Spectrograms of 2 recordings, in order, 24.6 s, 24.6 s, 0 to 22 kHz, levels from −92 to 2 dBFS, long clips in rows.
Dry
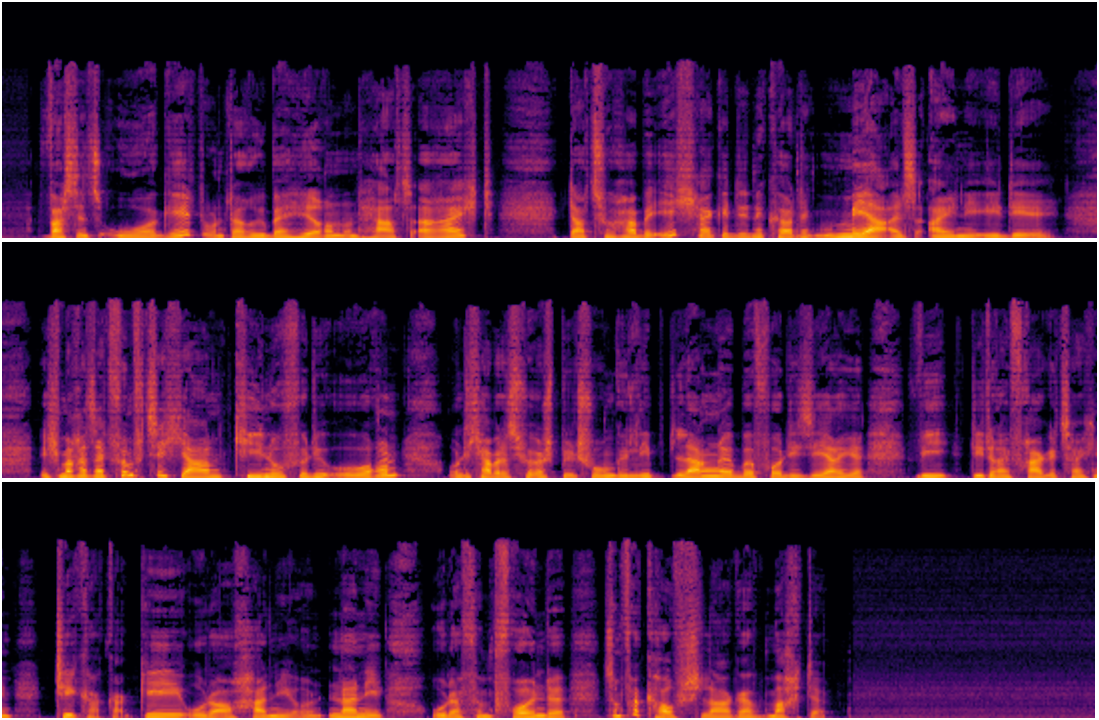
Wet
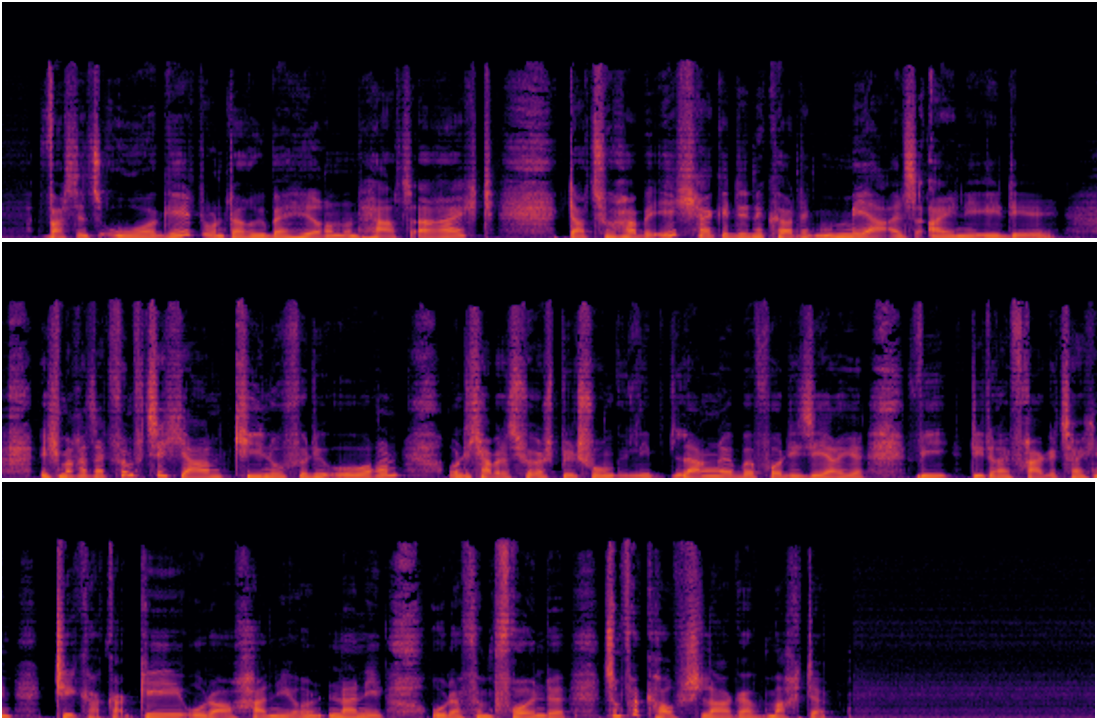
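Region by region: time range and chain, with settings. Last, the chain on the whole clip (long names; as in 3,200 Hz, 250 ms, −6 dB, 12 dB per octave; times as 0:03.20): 0:07.61–0:08.27: low-pass filter 1,100 Hz 6 dB per octave + downward compressor 1.5 to 1, threshold −29 dBFS
0:12.79–0:13.33: parametric band 1,800 Hz −13 dB 2.5 octaves + downward compressor 4 to 1, threshold −27 dBFS + high-pass filter 230 Hz 6 dB per octave
whole clip: downward compressor 16 to 1, threshold −30 dBFS; multiband upward and downward expander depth 40%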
